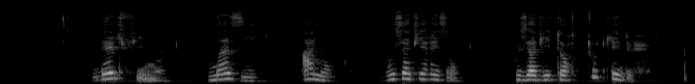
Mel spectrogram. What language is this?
French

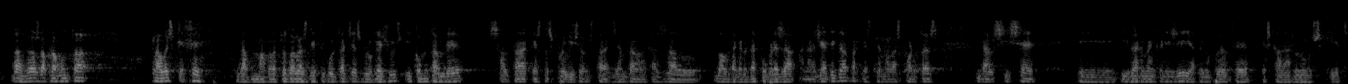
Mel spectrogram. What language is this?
Catalan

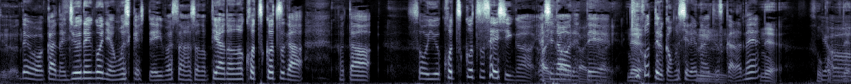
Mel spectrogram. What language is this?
Japanese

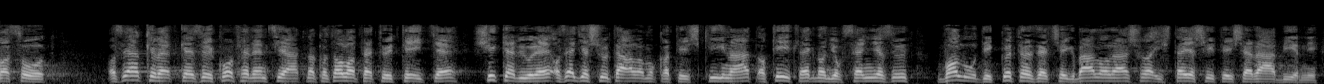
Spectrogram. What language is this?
Hungarian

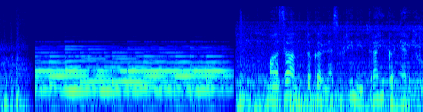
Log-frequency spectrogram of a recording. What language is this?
Marathi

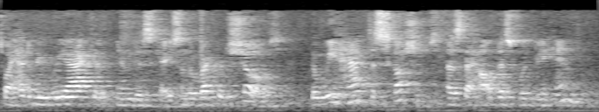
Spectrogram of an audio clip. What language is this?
English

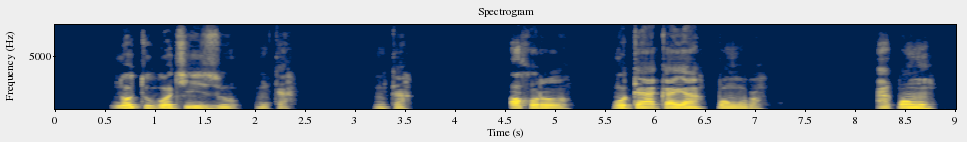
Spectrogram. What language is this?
Igbo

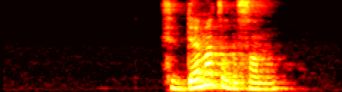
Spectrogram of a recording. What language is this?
Kabyle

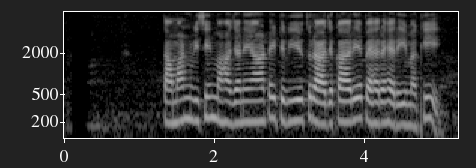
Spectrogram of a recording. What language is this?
Sinhala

